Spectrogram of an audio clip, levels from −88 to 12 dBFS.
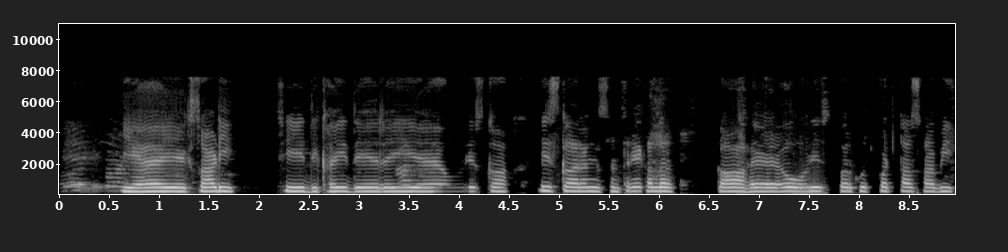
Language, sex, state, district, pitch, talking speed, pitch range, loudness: Rajasthani, male, Rajasthan, Churu, 245 Hz, 155 wpm, 240-255 Hz, -16 LUFS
